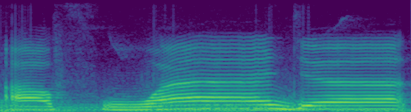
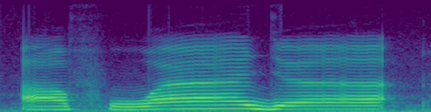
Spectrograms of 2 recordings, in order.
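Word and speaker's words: أفواجا: ujungnya ada di akhir-akhir afwaja tidak afwaj dan tapi afwaja JKT48 jangan2 harokat kemudian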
